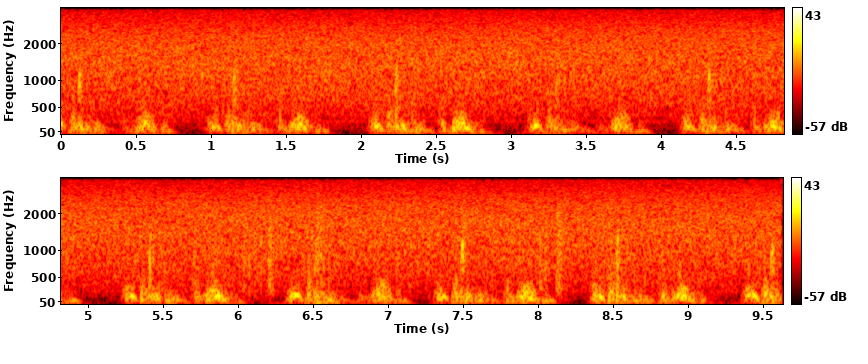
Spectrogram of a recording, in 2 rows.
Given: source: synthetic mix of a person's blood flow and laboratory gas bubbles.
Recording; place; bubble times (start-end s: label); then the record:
Doppler ultrasound of blood flow; precordium
no bubbles
From the record:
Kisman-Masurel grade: 000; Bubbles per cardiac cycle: 0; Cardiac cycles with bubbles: 0%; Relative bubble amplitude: no bubbles discernible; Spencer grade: 0 (complete lack of bubble signals)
